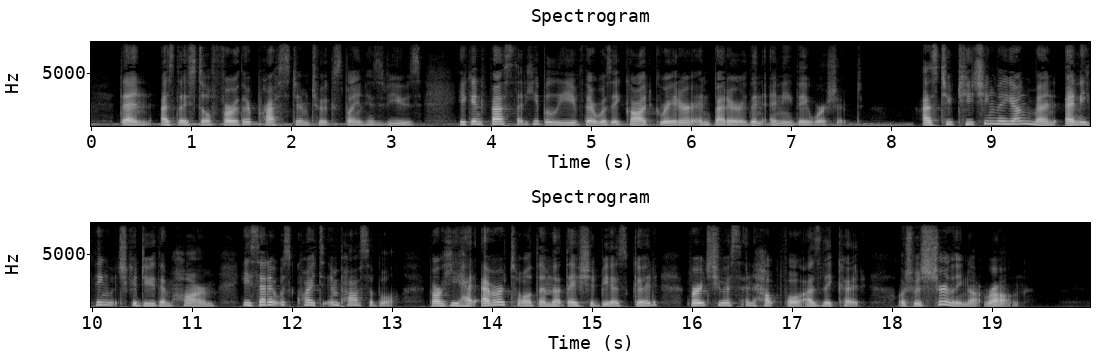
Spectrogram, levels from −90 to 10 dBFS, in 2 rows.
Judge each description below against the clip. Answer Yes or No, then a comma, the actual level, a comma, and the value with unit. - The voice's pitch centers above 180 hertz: Yes, high, 190 Hz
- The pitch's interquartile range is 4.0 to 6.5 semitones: Yes, average, 5.1 semitones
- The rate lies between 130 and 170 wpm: No, fast, 205 wpm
